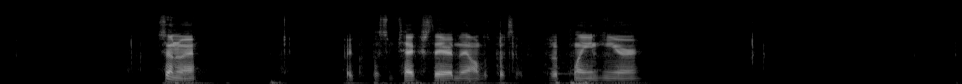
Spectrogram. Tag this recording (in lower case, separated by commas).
speech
